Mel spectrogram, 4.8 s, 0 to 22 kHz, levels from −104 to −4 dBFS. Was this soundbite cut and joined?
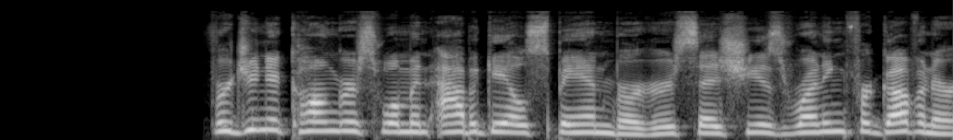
no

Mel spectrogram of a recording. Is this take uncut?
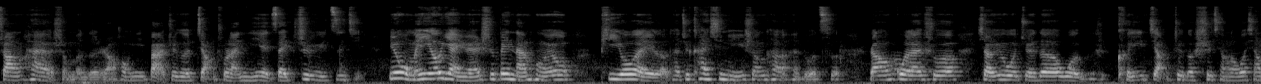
yes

